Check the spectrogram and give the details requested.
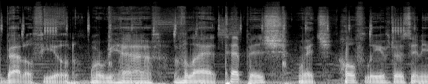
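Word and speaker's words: Țepeș: Romania on a battlefield where we have Vlad tepesh which hopefully if there's any Romanian people watching you guys appreciated that pronunciation it's on the battlefield doing his thing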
